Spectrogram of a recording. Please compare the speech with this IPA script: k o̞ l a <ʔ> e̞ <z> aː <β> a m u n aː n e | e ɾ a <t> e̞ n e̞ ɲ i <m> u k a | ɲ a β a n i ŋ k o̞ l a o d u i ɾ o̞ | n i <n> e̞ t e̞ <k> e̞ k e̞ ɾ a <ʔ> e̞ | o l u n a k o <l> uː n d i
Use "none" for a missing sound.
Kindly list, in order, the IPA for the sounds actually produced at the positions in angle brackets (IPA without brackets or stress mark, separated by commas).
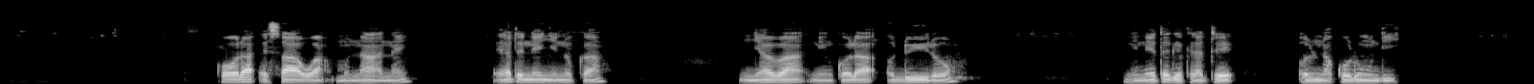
ʔ, s, w, t, n, n, ɡ, t, l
